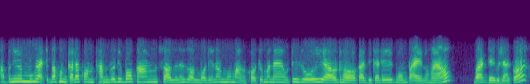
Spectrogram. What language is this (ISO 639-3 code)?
asm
